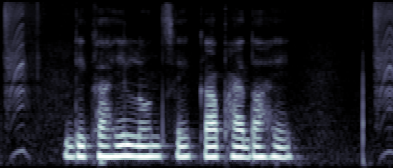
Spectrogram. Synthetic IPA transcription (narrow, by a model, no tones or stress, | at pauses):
d̪ikʰaɦilonsekapʰajd̪aɦe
